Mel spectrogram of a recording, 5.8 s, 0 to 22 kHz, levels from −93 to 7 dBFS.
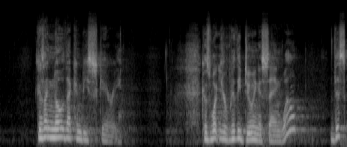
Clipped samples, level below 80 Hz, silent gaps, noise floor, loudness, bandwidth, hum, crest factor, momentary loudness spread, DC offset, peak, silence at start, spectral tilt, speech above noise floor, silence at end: under 0.1%; -76 dBFS; none; -74 dBFS; -34 LUFS; 14.5 kHz; none; 20 dB; 17 LU; under 0.1%; -16 dBFS; 0.6 s; -4 dB/octave; 40 dB; 0 s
